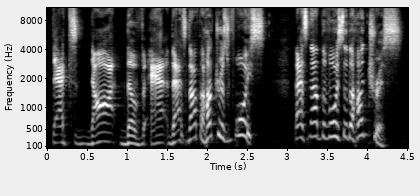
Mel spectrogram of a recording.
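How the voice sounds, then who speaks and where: A man streaming live games and reacting to clips, animated and prone to stammering and repeating words when he gets excited. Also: very high-pitched, normal speed. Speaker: game streamer.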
